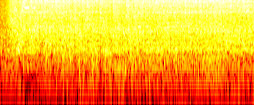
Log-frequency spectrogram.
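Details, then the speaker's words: Craftsman pressure washer small engine at about half throttle on choke, run briefly without water: steady roar with no stumble or misses after a carburetor fix for a plugged main jet following winter storage. "There you go. That's all the more I'm going to run it because there's no water and I don't want to damage the pump."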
